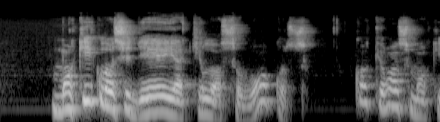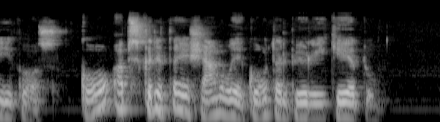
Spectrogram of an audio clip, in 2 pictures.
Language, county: Lithuanian, Šiauliai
